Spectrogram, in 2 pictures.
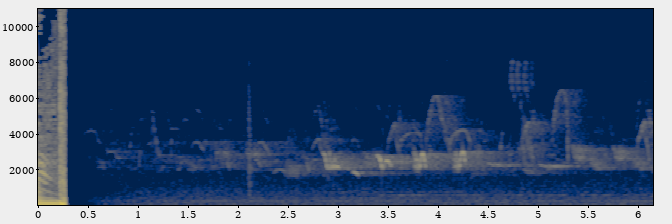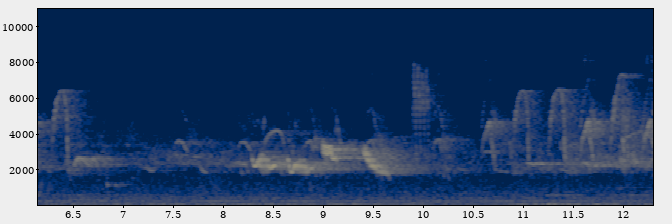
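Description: Songbirds chirping: quick runs of short, high rising-and-falling notes, starting about two seconds in after a moment of near silence.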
